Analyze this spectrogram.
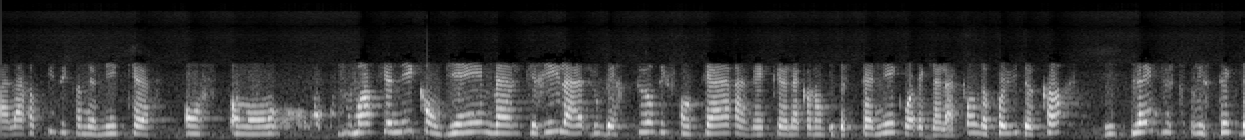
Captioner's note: speaking French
